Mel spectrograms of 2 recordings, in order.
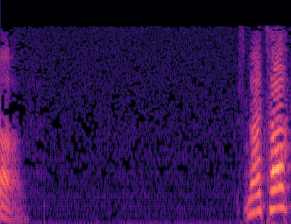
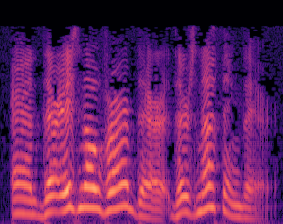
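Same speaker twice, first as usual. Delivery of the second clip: ordinary talk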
